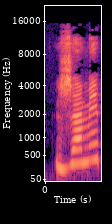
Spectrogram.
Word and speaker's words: jamais: Jamais personne ne se moque de lui. Otra vez la A y la I se pronuncia E.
